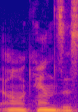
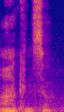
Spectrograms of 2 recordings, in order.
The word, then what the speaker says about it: Arkansas: There is a town in Kansas named Arkansas, but you have to pronounce it R Kansas, not Arkansas.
